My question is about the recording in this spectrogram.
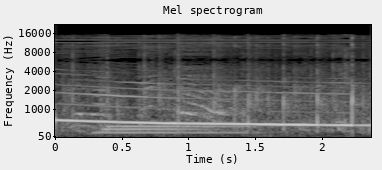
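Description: Jazz band holding its final note, which slides slowly down in pitch, with a short chord underneath in the first half. The audience begins to clap, the claps growing more frequent toward the end.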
